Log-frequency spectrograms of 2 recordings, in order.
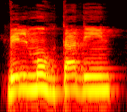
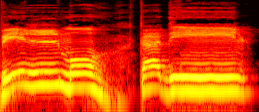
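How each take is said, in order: First: The h is clipped with little breath. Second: The h has air flowing audibly through it. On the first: The speaker calls it wrong. "so this is wrong" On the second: The speaker calls it right. "Properly pronounce the hams quality, like where we flow the air"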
